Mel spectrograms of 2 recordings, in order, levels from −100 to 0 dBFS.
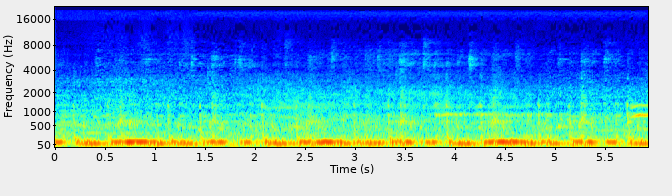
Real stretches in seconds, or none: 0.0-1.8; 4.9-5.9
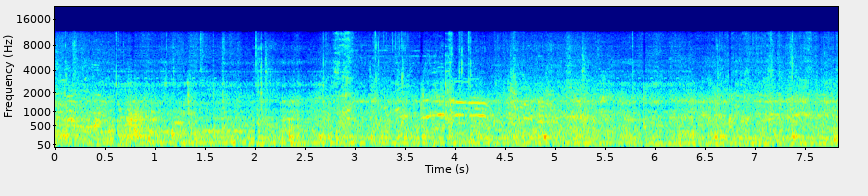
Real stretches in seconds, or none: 0.0-0.5; 2.7-5.4; 6.4-7.8

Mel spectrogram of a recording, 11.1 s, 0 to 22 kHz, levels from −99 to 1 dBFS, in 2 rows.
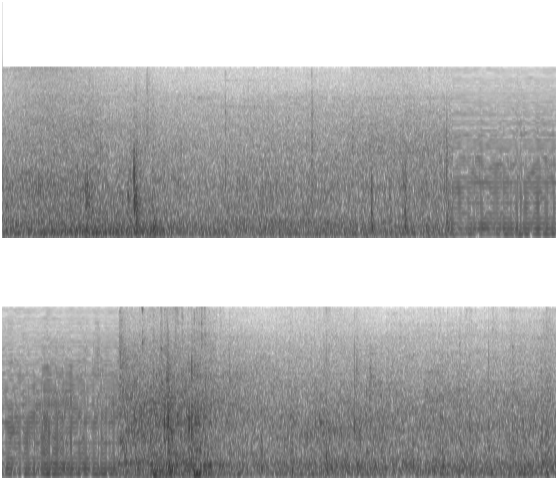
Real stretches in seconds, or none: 0.0-4.5; 6.7-11.1

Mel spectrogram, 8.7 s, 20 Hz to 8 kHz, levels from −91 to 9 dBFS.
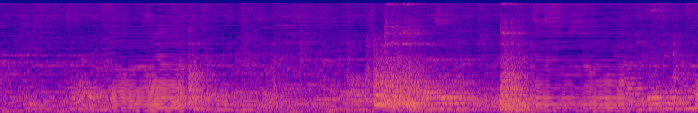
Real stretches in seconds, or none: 0.0-1.4; 2.3-6.7; 7.8-8.7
